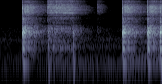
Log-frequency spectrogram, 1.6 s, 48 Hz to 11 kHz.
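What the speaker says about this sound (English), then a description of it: "the crash cymbal is found up here on C#2" A crash cymbal sample played on C#2 sounds as several bright, splashy hits with short washy decays, some cut off quickly, loud and up close with nothing else heard.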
